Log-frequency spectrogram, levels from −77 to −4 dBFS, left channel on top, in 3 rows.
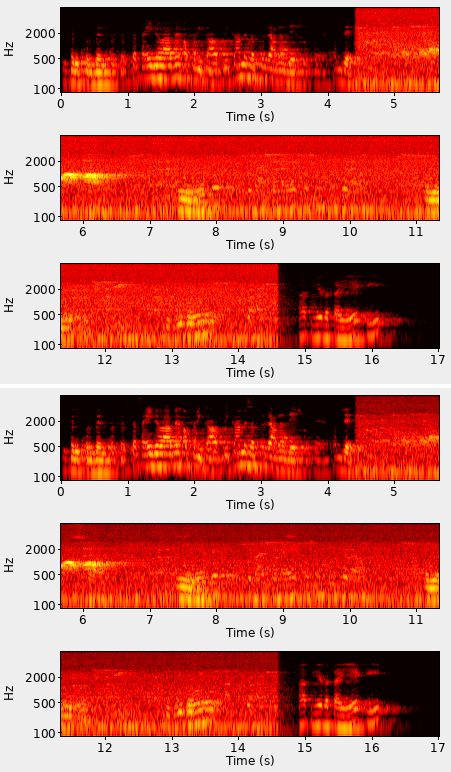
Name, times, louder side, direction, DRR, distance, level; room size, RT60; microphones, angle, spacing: voice 1, 0.0-4.4 7.2-7.9 10.9-11.8 12.9-13.5, right 1 dB, 60° right, 2 dB, 4.1 m, -36 dB
sound 1, 4.4-14.6, left 4 dB, 30° left, 0.9 m, -32 dB
voice 2, 5.5-6.5 7.5-10.3 13.2-14.2 14.9-16.1, right 1 dB, 35° right, 2 dB, 1.6 m, -40 dB
27.5 x 20.5 x 8.3 m, 1.1 s
head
